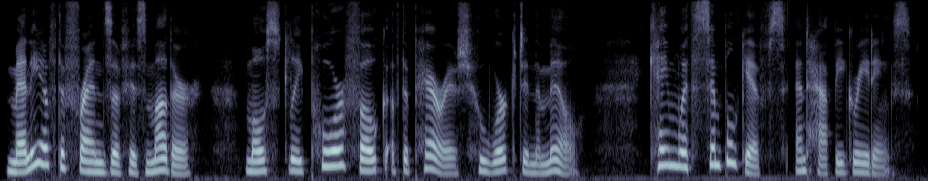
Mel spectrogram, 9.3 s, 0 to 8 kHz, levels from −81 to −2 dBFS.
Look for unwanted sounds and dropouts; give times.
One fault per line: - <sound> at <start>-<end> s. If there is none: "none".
none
